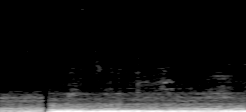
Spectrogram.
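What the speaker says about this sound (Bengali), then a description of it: "এখন আমরা হাইওয়ে দিয়ে যাচ্ছি" A car drives on a highway near Chicago's Monte Carlo Plaza, heard from inside as a loud, steady low road rumble with a brief dropout near the start.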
